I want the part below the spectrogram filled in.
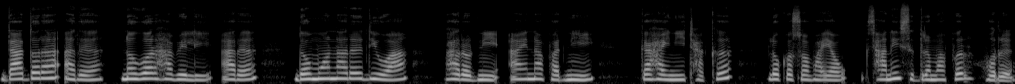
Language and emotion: Bodo, neutral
